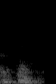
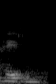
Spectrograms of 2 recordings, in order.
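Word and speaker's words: Haton: It is Jean Noel Aton. It's not Hayton. No, it's not.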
